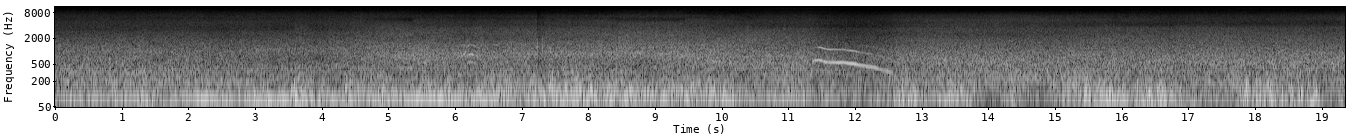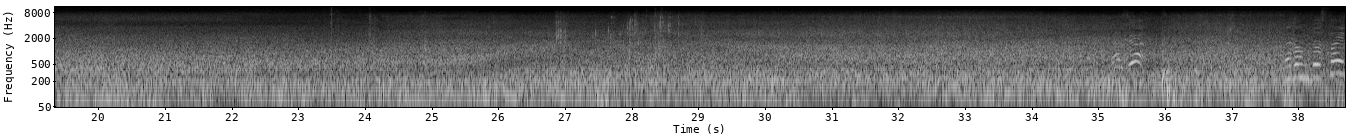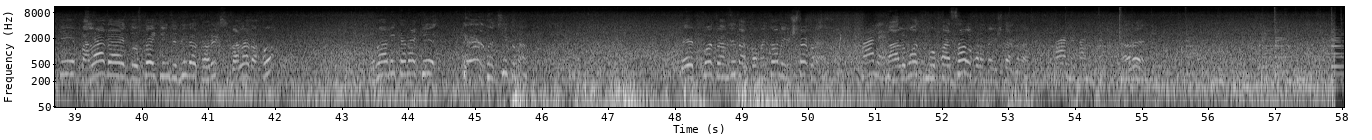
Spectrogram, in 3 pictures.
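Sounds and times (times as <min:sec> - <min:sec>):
river rushing over boulders: 0:00.0 - 0:58.0.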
